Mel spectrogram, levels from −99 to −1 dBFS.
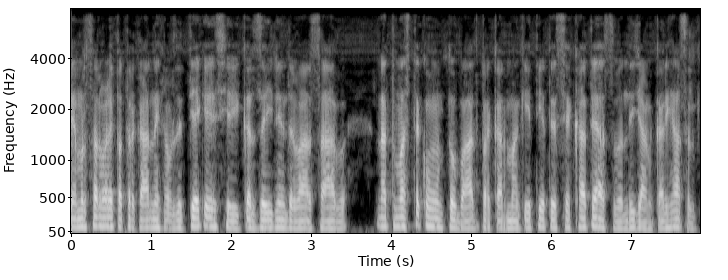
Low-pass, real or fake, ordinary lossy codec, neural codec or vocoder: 7.2 kHz; fake; none; vocoder, 22.05 kHz, 80 mel bands, WaveNeXt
